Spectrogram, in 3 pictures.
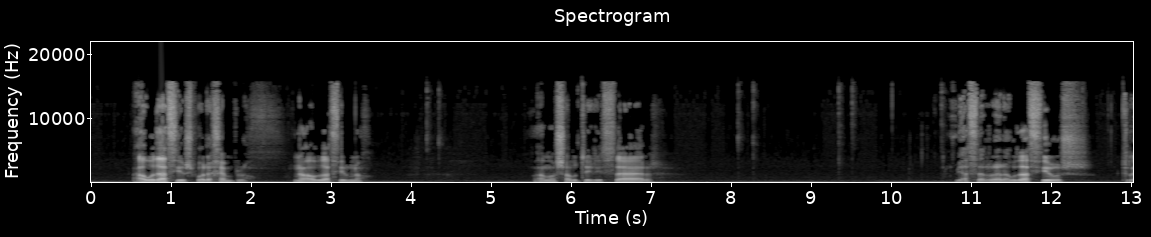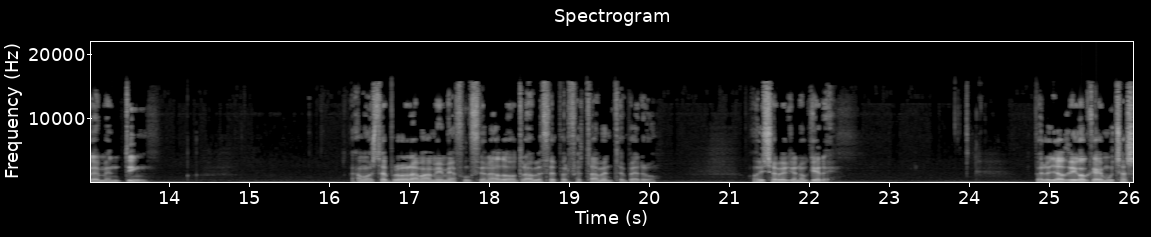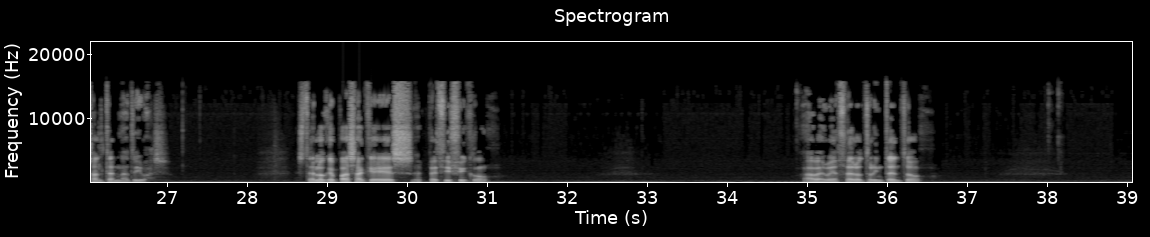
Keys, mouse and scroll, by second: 1.4 click, 4.5 click, 6.2 click, 8.4 click, 9.6 right click, 10.9 click, 12.6 click, 35.2 click, 38.3 click.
